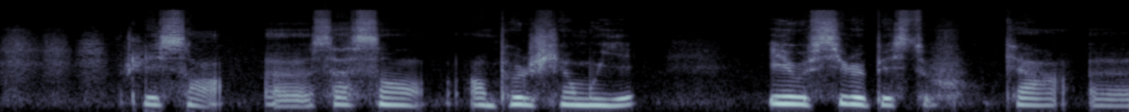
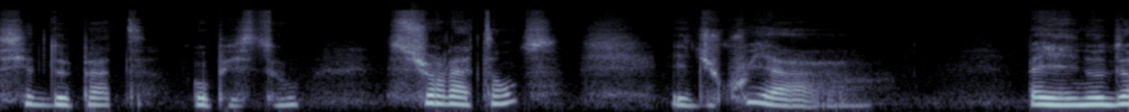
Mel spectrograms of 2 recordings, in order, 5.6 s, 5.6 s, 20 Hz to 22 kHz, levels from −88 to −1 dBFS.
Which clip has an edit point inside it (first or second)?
first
